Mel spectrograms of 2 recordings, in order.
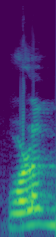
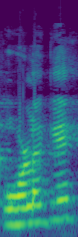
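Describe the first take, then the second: First: ओळग ending on a hard g; colloquial short form. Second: Said in the usual way. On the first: Shown as a demonstration. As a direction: drop the final e so ओळग is "olag". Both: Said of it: "ओळगे ओळग बोलते हैं".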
